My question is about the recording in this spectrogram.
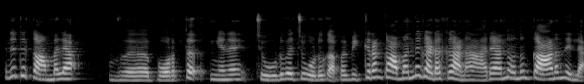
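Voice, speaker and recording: A woman hosting a chatty recap of a TV serial episode, telling the story in an animated way with frequent conversational tag questions. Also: a little high, brisk.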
